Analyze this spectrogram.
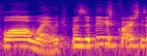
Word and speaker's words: Huawei: It's Hua, as in Hua, Hua, Hua, and Wei as in go that way.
